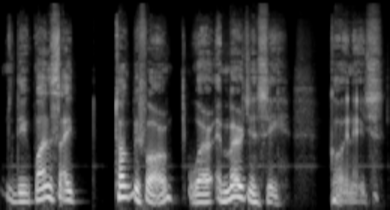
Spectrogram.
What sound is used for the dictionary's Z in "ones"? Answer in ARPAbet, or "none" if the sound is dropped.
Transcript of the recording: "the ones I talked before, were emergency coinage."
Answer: S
